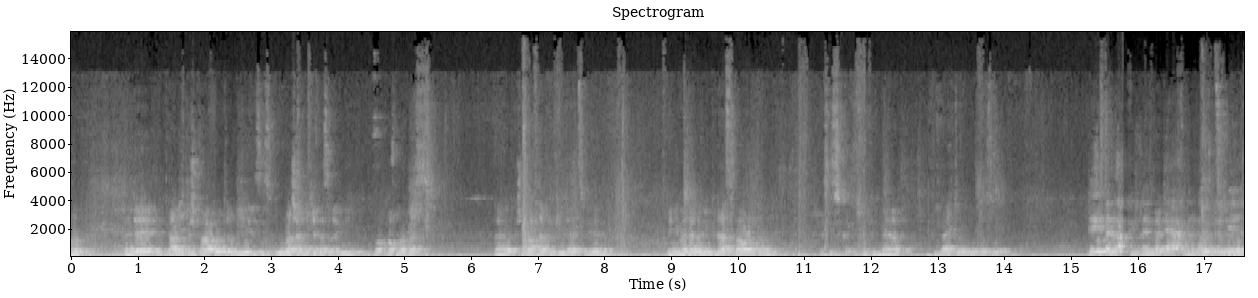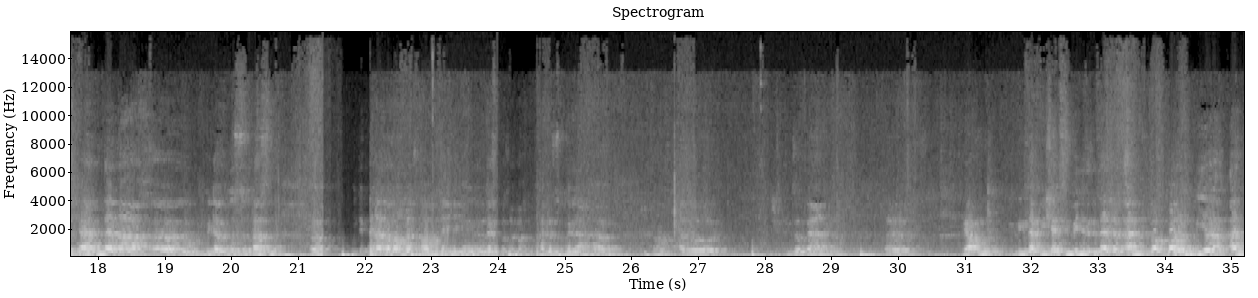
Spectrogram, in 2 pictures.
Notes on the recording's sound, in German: Auf den A-tagen 09 (Hamburg). Bei diesem Beitrag handelt es sich um einen Mitschnitt des am 13.06.09 auf den A-Tagen stattgefundenen Workshops.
